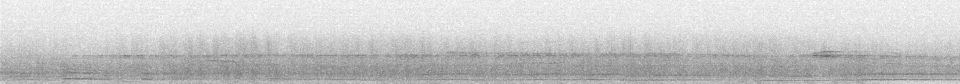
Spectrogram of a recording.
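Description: A large stadium crowd chants and roars steadily in the open air.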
